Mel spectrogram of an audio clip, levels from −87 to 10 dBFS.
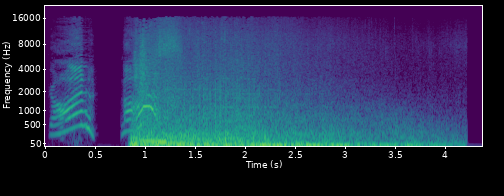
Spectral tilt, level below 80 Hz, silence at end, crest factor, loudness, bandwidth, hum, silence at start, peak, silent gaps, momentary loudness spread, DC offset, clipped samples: -5.5 dB/octave; -24 dBFS; 0.2 s; 14 dB; -23 LUFS; 16.5 kHz; none; 0.05 s; -6 dBFS; none; 21 LU; under 0.1%; under 0.1%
